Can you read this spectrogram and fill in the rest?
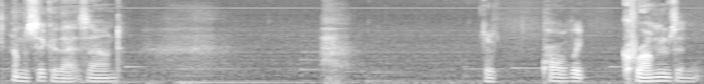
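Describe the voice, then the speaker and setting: A man hosting an ASMR live stream, chatting at a slow, unhurried pace. His voice is on the low side and he talks softly and loosely, with a casual swear here and there. A faint hiss sits under the sound. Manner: soft-spoken, laid-back, swears casually. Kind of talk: casual late-night live stream chat.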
